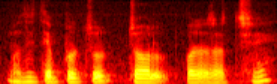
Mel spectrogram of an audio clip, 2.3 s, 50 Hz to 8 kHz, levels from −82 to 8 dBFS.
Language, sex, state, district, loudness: Bengali, male, Tripura, West Tripura, -16 LUFS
